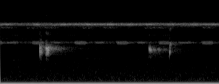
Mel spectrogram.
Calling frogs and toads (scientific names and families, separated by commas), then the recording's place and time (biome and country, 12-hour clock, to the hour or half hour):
Pithecopus azureus (Hylidae), Leptodactylus podicipinus (Leptodactylidae)
Cerrado, Brazil, 1:30am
